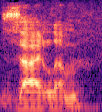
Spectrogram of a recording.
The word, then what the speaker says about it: Xylem: That's how you pronounce it, Xylem.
